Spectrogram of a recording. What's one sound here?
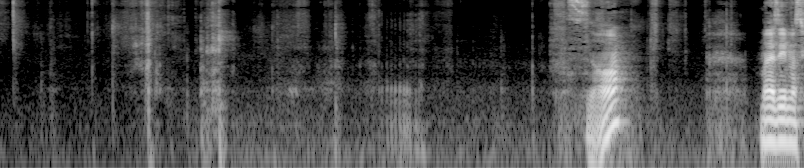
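Playing cards rustle as they are shuffled and flicked.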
